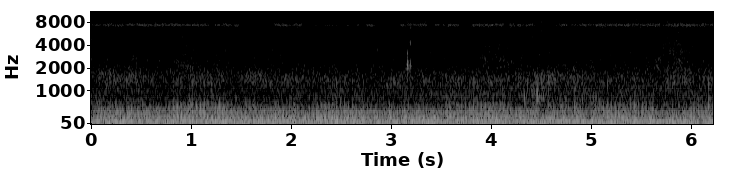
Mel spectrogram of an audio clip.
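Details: Affectionate kitten nuzzling its face into its owner's chest gives a quiet, even purr, a continuous low rumble with no breaks, alongside faint rustling of fabric.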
